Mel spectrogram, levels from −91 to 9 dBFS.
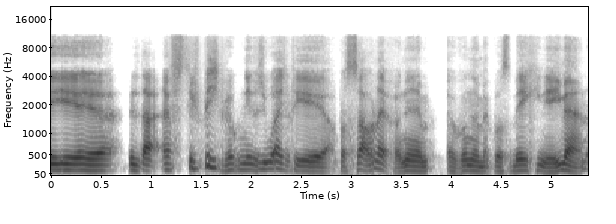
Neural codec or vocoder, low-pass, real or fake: codec, 16 kHz in and 24 kHz out, 0.4 kbps, LongCat-Audio-Codec, four codebook decoder; 10.8 kHz; fake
